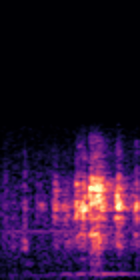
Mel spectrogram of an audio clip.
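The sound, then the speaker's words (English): Chickens clucking on a farm kept with ducks and pigs: a run of soft, overlapping clucks that grows louder and busier in the second half, with a faint low hum underneath. “You see my chickens and ducks”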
